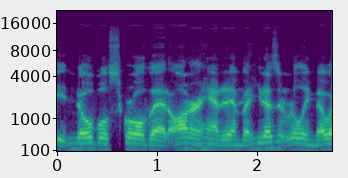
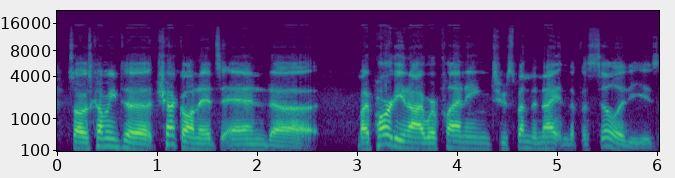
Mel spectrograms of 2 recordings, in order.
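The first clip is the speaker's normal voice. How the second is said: usual speaking voice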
